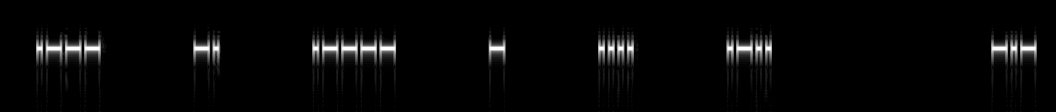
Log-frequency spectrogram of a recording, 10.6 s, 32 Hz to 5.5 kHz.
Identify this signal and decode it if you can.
Morse code, heard as a keyed tone, about 25 wpm, spaced as for 8 wpm, 590 Hz. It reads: JN1THL K
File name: qso003 08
